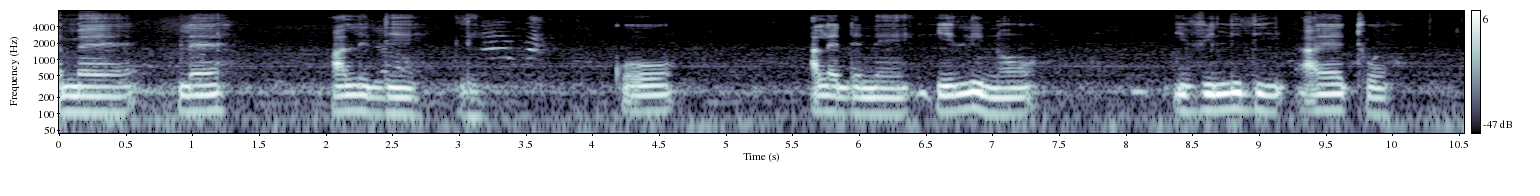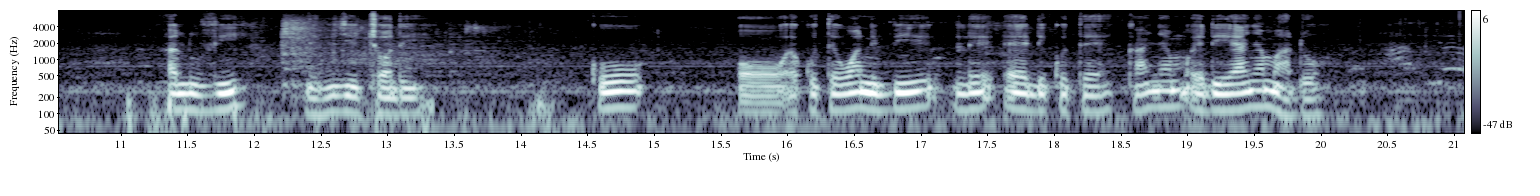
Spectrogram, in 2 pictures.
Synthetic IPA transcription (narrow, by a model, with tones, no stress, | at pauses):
ɛ˨mɛ˨lɛ˦ | a˨lɪ˨dɪ˨ | li˨ | kʰʊ̰˦ | a̰˨lɛ˨dɪ˨nɪ˨jɪ˦li˦nɔ˨ | i˨vi˦li˦di˦a̰˨jɛ˦tʰʊ˨ | a˨lu˨vi˦nɪ˨vi˦d͡ʒe˨t͡ʃɔ˨dɪ˨ | kʊ˦ | ɔ̰˨ɛ̰˨kʊ˨tɛ˨wa˦nɪ˨bɪ˦lɪ˦ɛ˦˨dɪ˨kʊ˨tɛ˨ka˨˦ɲa˦mɛ̰˨dɪ˨˦a˦ɲã˦ma˨dʊ˨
